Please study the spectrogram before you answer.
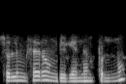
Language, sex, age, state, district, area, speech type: Tamil, male, 18-30, Tamil Nadu, Krishnagiri, rural, conversation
